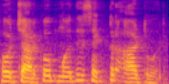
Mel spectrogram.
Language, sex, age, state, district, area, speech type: Marathi, male, 30-45, Maharashtra, Ahmednagar, urban, spontaneous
